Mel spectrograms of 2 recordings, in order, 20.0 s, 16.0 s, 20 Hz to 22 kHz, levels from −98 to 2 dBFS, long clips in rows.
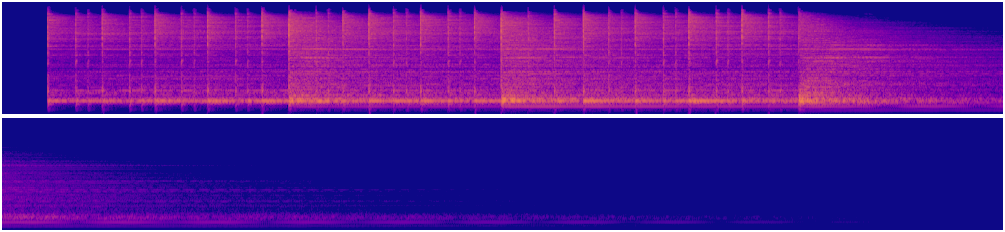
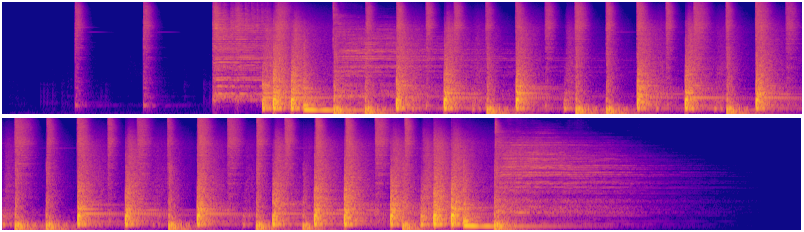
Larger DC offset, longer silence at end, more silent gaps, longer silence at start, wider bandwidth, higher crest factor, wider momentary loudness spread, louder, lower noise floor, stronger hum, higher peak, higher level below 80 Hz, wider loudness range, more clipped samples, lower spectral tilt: neither; first, 9.45 s vs 1.85 s; neither; second, 0.45 s vs 0.75 s; second, 17.5 kHz vs over 20 kHz; first, 38 dB vs 22 dB; second, 13 LU vs 17 LU; second, -35 LUFS vs -21 LUFS; about the same, under -90 dBFS vs under -90 dBFS; neither; second, -4 dBFS vs 0 dBFS; second, under -90 dBFS vs -38 dBFS; first, 11 LU vs 4 LU; neither; second, 1 dB/octave vs -5.5 dB/octave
